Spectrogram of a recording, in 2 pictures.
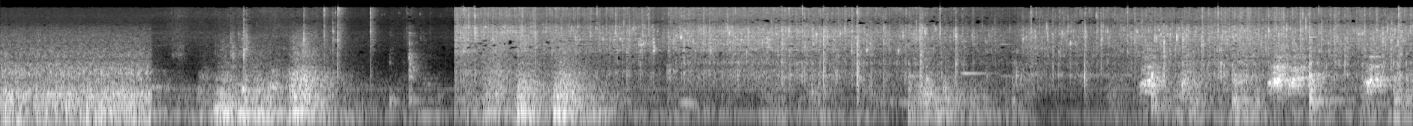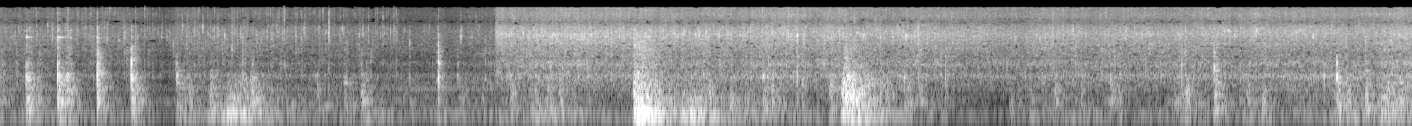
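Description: Sliced onions sizzling in oil in a non-stick pan while a wooden spatula stirs them, with scattered scrapes and taps against the pan. The frying hiss starts about four seconds in after a few quieter knocks, and grows louder about two-thirds of the way through.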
